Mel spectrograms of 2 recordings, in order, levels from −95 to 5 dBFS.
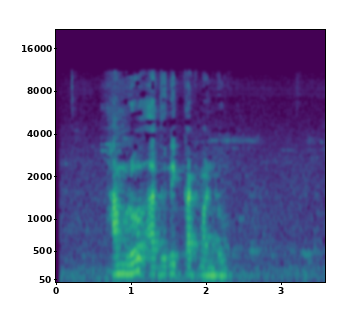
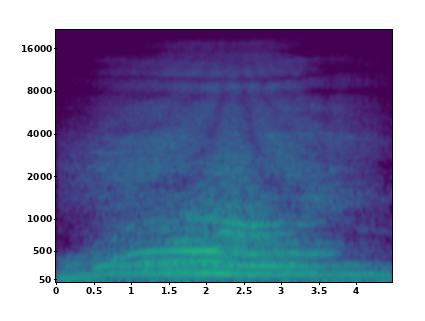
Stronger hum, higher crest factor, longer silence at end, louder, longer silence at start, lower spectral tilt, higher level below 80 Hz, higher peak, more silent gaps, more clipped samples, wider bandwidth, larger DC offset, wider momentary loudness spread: neither; first, 22 dB vs 16 dB; first, 0.3 s vs 0 s; first, -24 LUFS vs -38 LUFS; first, 0.65 s vs 0 s; about the same, -5.5 dB/octave vs -6.5 dB/octave; first, -54 dBFS vs -62 dBFS; first, -4 dBFS vs -22 dBFS; neither; neither; second, 11.5 kHz vs 19 kHz; neither; second, 9 LU vs 13 LU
